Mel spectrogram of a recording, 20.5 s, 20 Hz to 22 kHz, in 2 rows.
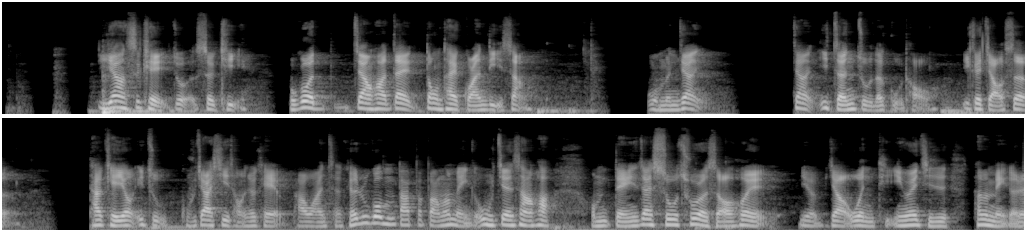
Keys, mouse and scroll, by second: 1.7-4.3 drag, 4.7 shift+click, 6.1 ctrl+click, 15.8 click, 16.6 click, 17.4 shift+click.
